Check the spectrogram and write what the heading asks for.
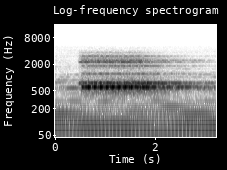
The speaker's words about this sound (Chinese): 突然电话铃又他妈响了， 嗯 这时候只响了一下，然后我还是竖着耳朵听，看是有没有后边的声音啊。没有，就响着这一声，还是死一样的寂静。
